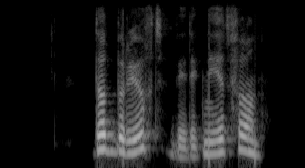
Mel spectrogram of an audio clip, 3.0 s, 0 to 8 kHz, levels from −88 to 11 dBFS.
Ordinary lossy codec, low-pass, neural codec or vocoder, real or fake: Opus, 24 kbps; 7.2 kHz; none; real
